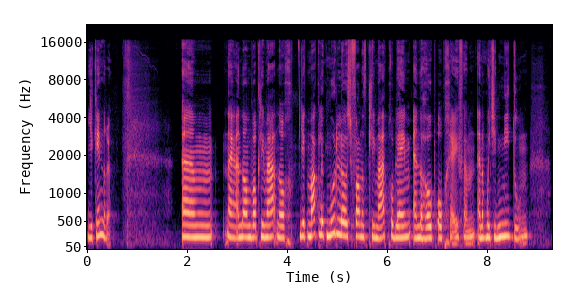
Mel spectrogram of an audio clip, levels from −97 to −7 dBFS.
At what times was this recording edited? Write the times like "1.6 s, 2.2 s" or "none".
3.4 s, 4.4 s, 5.3 s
